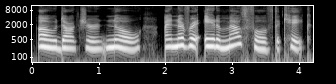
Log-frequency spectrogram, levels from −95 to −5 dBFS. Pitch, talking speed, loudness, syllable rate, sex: 245 Hz, 155 wpm, -16 LUFS, 4.2 syllables/s, female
